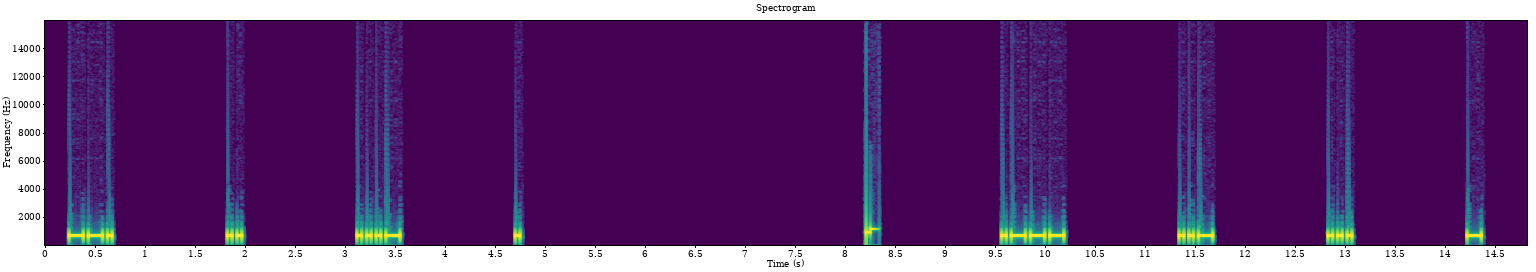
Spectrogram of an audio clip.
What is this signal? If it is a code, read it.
Morse code, heard as a keyed tone, about 25 wpm, spaced as for 7 wpm, 700 Hz. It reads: GIVE JUST
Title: 8x Character Spacing - Top 200 Words - 25wpm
